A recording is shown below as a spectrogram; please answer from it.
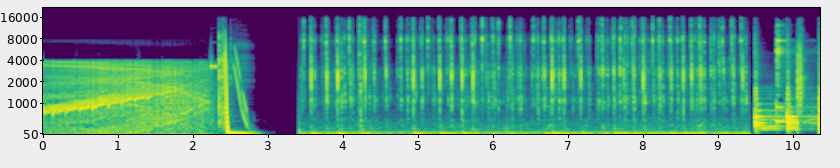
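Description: Edited intro sound effects: a rising electronic sweep that ends in a sharp glitch and a short low thud, then a moment of silence. Then comes a long run of rapid computer-keyboard typing clicks over a low hum. Music starts about half a second before the end.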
